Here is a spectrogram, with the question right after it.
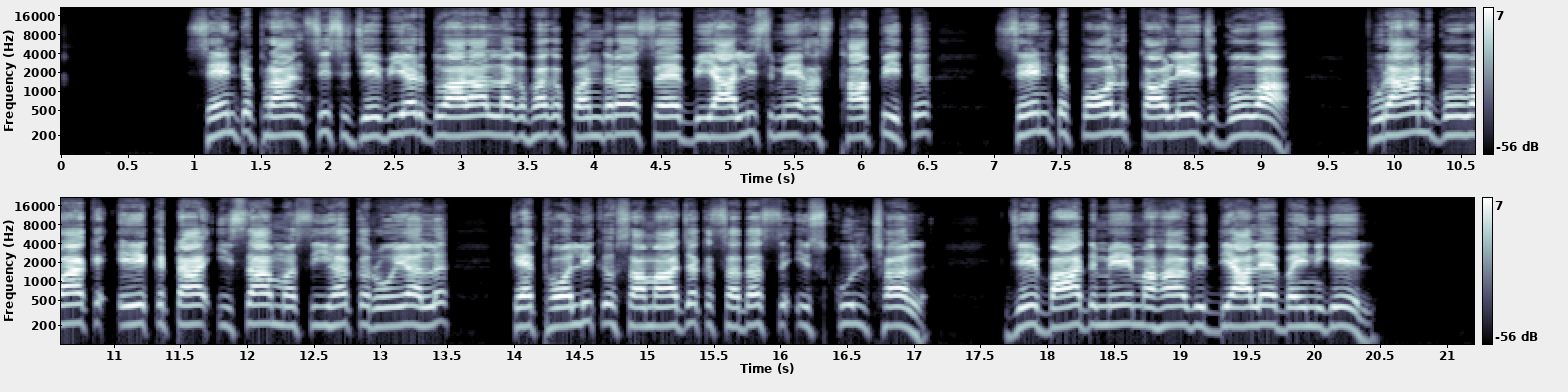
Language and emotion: Maithili, neutral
